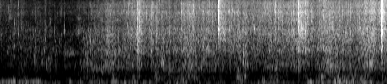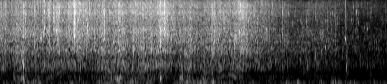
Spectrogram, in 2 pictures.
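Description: Horse pawing at shallow muddy water with a foreleg, splashing over and over at a little under a second apart.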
